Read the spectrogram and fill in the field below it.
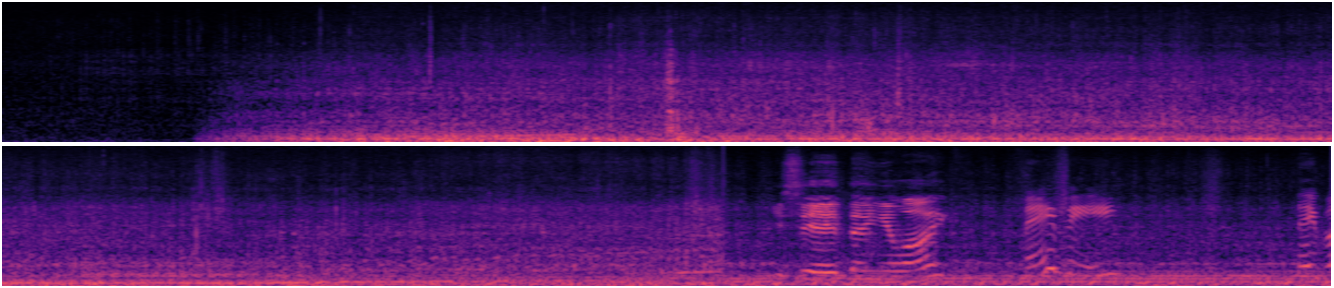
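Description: A boat's outboard motor hums steadily outdoors.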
